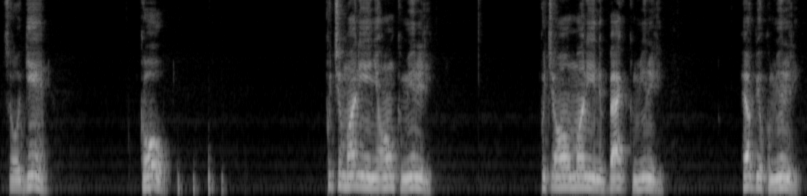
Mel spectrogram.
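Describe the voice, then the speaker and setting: A man's voice: medium pitch, fairly even intonation, unhurried, pauses often. A man hosting a live stream, talking off the cuff in a preachy, repetitive, street-talking way. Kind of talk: unscripted monologue.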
